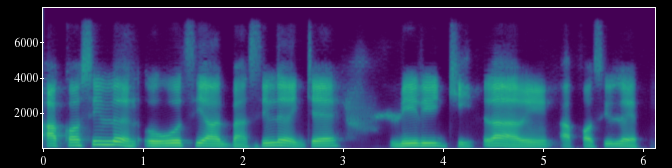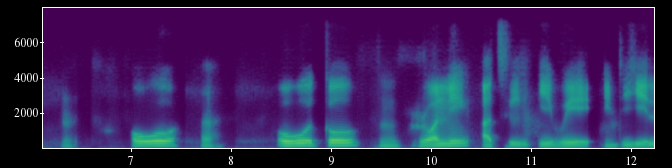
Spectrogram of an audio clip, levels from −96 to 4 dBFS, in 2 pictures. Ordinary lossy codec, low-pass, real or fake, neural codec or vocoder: none; 7.2 kHz; fake; codec, 24 kHz, 0.9 kbps, WavTokenizer, large speech release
